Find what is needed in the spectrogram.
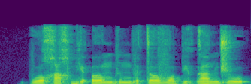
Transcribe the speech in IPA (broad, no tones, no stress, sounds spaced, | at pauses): p u χ æ χ bʲ ɐ ʔ ɤ m b i m b ɘ t ɤ v ɔ pʲ ɔ ɡ a n d͡ʒ u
